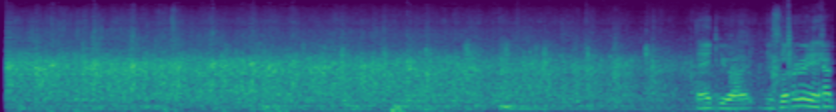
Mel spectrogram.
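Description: An audience applauds loudly in a large hall.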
